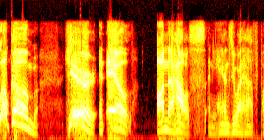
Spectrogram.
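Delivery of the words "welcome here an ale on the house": loud shouted welcome, higher pitch. Voicing a half elf greeting a player in a tavern: hollering. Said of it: "by a half elf who hollers".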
